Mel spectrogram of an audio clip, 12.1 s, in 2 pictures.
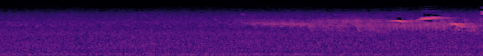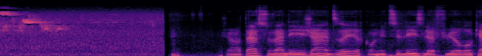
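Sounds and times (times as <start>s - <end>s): steady hiss: 0.0s - 8.1s
bird chirps: 2.9s - 8.1s.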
